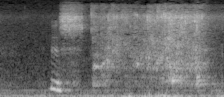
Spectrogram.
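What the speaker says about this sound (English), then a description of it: "I'm just pouring the water in a different container so that I can just dispose it off later." Water used in reclaiming clay is poured slowly from one container into another. A close, splashy trickle begins after a brief quiet start and runs steadily to the end, and a voice is heard briefly near the start.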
